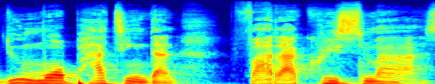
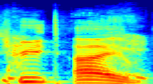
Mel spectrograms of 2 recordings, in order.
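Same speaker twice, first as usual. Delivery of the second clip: high playful shout of three times; high mock shout; 10 semitones higher than usual. Shown as a demonstration. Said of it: "How many times did I say it".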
